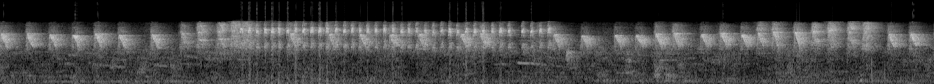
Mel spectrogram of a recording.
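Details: A greater green leafbird sings loudly, imitating other birds such as kapas tembak and cililin. High, pulsed chips come in quick runs. A denser, buzzier trill sits in the middle before steady repeated notes resume.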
